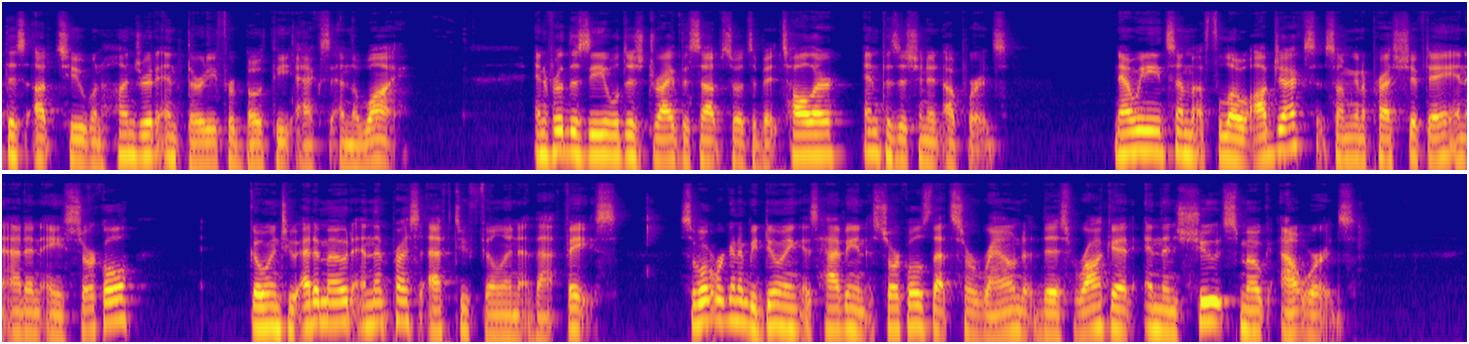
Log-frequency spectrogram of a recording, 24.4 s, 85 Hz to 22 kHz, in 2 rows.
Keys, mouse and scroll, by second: 2.2-5.9 drag, 5.9 z, 6.3 g, 8.2 click, 8.7-10.9 scroll up 3, 10.9-12.8 scroll up 1, 12.8 shift+a, 13.4-14.3 scroll up 13, 14.3 Tab, 15.6 f, 16.8 Tab, 17.1-17.5 scroll down 5, 17.5-18.9 middle drag, 18.9-19.8 scroll up 3, 23.3 KP_7, 24.3 scroll down 2.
